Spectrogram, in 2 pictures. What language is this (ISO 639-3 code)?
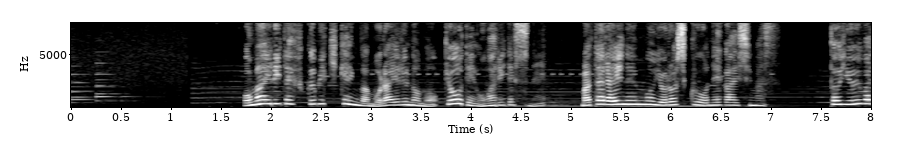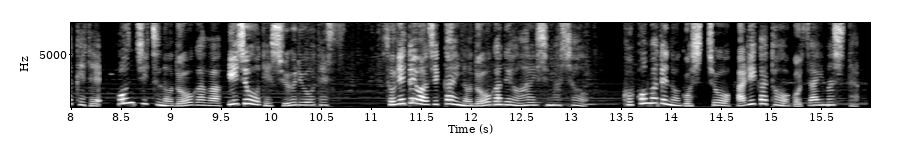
jpn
